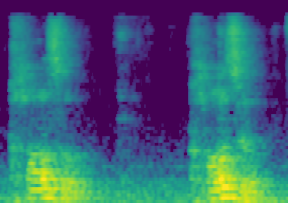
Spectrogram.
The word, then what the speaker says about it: causal: 발음은 causal 임과 관계의라는 뜻이야.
